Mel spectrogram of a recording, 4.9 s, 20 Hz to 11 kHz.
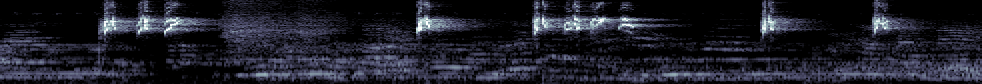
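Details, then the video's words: Long-tailed shrike song meant to stimulate other shrikes: clusters of bright harsh chirps in quick bursts separated by roughly a second, over a constant murmuring background. "TOETAN BURUNG CENDET INI COCOK BANGET UNTUK MENAIKKAN EMOS1 CENDET YANG MACET AGAR MAU BUNYI"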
